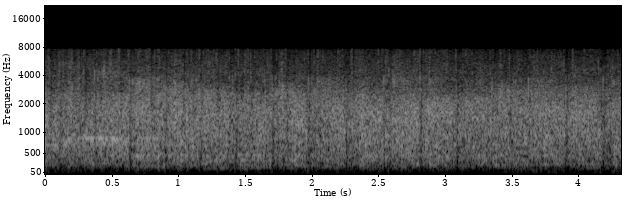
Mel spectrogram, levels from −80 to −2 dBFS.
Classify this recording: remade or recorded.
recorded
